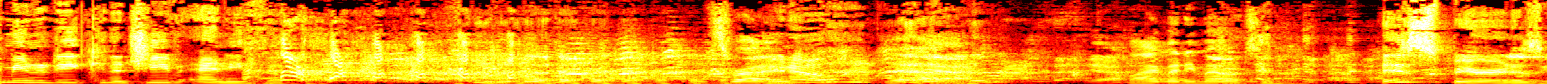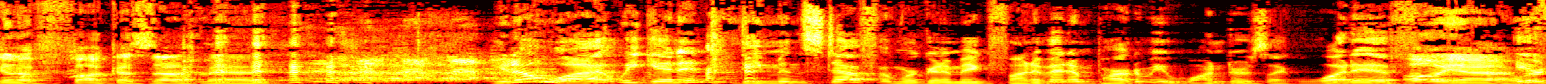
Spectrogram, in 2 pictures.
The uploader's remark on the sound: Evil Men Live: A Halloween Frightmare! In front of a sold out crowd at Comedy Bar in Toronto. NOTE: There is a bit of a microphone buzzing noise for the first 15 minutes or so of the episode.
